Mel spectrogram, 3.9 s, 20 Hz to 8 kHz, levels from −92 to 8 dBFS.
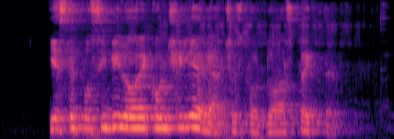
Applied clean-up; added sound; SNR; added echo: neural separator model SepFormer DNS4.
